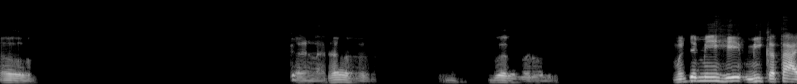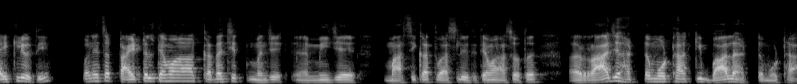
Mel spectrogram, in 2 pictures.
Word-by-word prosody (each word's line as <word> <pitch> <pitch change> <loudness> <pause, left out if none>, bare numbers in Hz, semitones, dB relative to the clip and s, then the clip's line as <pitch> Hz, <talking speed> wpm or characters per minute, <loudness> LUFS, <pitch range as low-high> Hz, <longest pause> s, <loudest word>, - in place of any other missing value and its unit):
हो. 90 -3 -3 2.5
कळणार. 85 +1 -10
हो, 110 - 0
हो. 85 -1 -14 0.6
हं. 95 -1 -25 0.4
बरोबर. 85 -4 -6 1.2
म्हणजे 130 +8 +2
मी 170 0 +4
ही, 160 +2 +5
मी 130 +6 +1
कथा 135 - +4
ऐकली 125 +6 +2
होती. - - -1 0.4
पण 135 +2 -3
याचं 155 +3 +1
टायटल 120 +7 +3
तेव्हा 155 -1 +3
कदाचित 130 +5 -2
म्हणजे 110 +1 -3 0.3
मी 105 +3 -3
जे 110 -1 +2 0.4
मासिकात 115 -1 -1
वाचली 105 +2 0
होती 105 - -3
तेव्हा 105 -1 +1
असं 95 - -3
होतं 110 -3 -4
राजहट्ट 130 +3 +3
मोठा 130 -1 +1
की - - 0
बालहट्ट - - +3
मोठा 95 - -5
115 Hz, 120 wpm, -22 LUFS, 95-135 Hz, 2.5 s, ही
